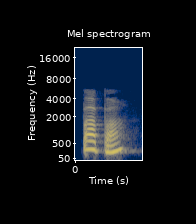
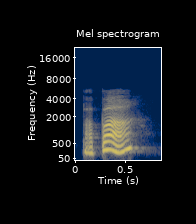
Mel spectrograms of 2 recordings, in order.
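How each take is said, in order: First: Papa with the first syllable stressed, PA-pa. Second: Papá with the last syllable stressed, pa-PÁ; stress on second syllable. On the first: Teacher showing learners the word for food, first-syllable stress on Papa. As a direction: say Papa leaning on the opening PA. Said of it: "lleva el acento en la primera sílaba". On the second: Teacher showing learners the word for father, final stress on papá. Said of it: "lleva el acento en la segunda sílaba". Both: Shown as a demonstration.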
